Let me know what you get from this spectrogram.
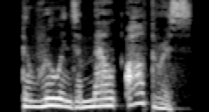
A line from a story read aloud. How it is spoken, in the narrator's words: Thalia whispered in awe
